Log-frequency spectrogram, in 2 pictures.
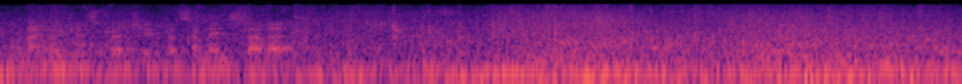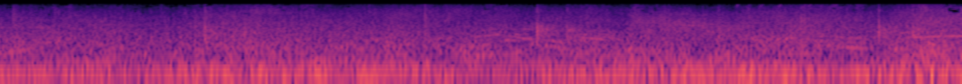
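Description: Game spells and attacks crackle and boom in a fast fight.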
